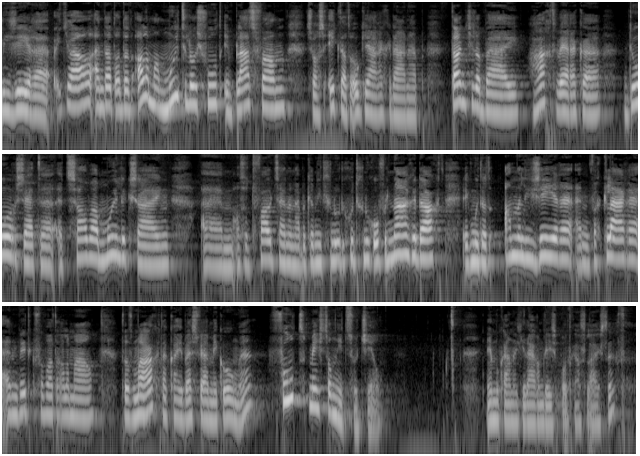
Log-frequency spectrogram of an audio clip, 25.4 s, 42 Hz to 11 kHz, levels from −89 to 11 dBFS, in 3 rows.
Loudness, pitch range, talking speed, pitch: -21 LUFS, 165-220 Hz, 190 wpm, 185 Hz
